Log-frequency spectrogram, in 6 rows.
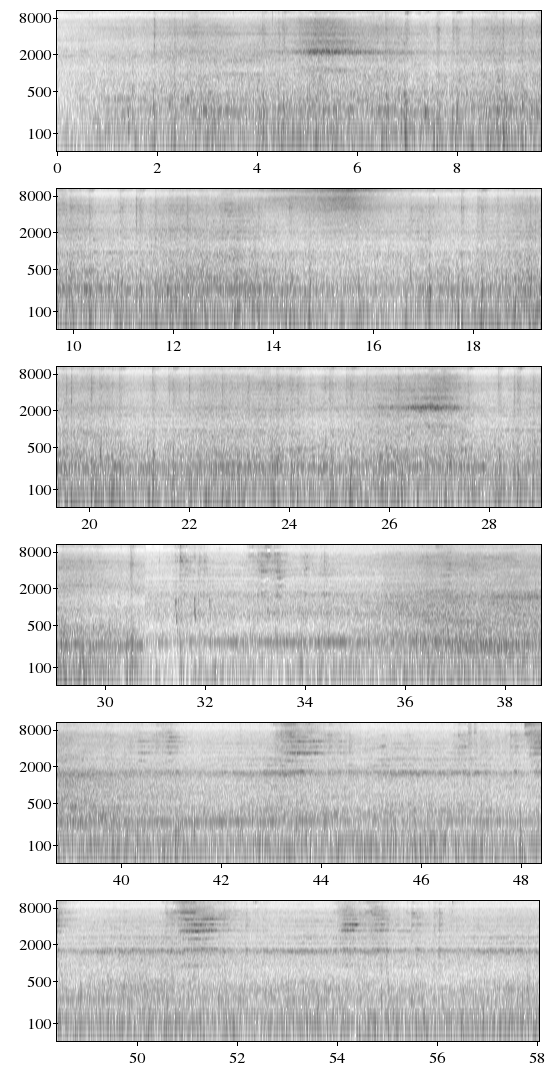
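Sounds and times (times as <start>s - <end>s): train wheels rumbling on track: 0.0s - 58.0s
high hiss: 14.0s - 16.4s.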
